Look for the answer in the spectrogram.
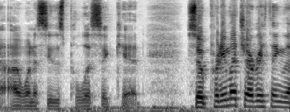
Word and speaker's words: Pulisic: Christian Pulisic, the kid from Hershey, if you didn't hear, he plays for Borussia Dortmund in the Bundesliga in Germany.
